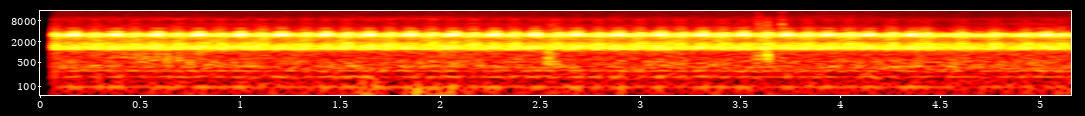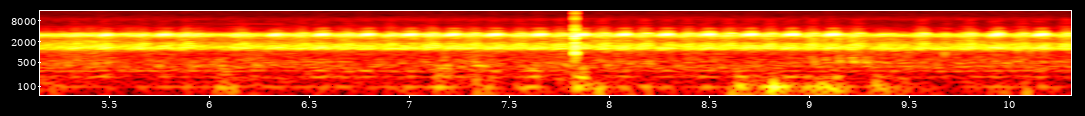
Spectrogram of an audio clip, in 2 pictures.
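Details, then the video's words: Many frogs croaking together in rice paddies in Korea on a summer night, 4 July 2013: a dense, continuous chorus of rapid, pulsed croaks, high and bright, rising and falling in loudness about twice a second. "여름 밤 개구리 합창 Chorus of frogs croaking in rice paddies of Korea"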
